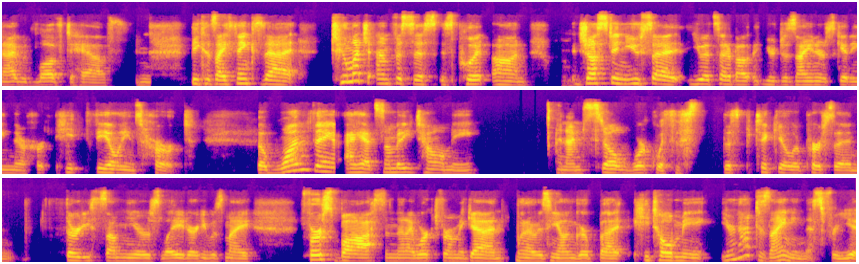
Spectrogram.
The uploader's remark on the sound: We're all different parts of the country. Through the magic of zoom we're here together.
